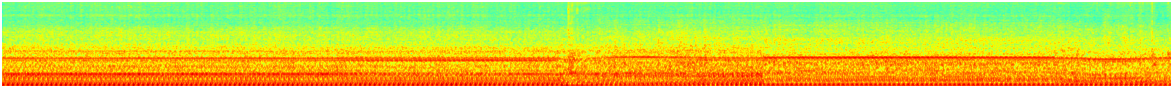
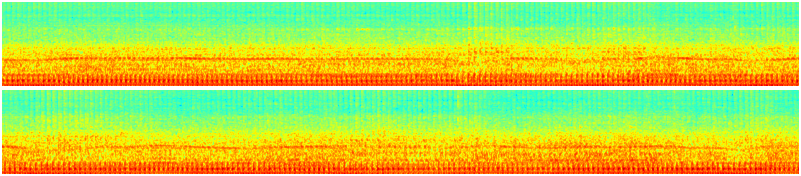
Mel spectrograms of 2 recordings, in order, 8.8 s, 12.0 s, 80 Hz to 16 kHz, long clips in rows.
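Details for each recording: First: Troy-Bilt/MTD 27-ton log splitter, about 120 hours, after its control valve (believed Energy 326890) was repaired and fluid refilled while purging air: the small engine holds a steady hum, pitch sags briefly under hydraulic load then recovers, with no knocking. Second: Troy-Bilt/MTD 27-ton log splitter, about 120 hours, before valve repair: the small single-cylinder engine runs steady with an occasional labouring dip, struggling on the return stroke unless the valve handle is held up; the control valve (believed Energy 326890) is suspected and worsening.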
